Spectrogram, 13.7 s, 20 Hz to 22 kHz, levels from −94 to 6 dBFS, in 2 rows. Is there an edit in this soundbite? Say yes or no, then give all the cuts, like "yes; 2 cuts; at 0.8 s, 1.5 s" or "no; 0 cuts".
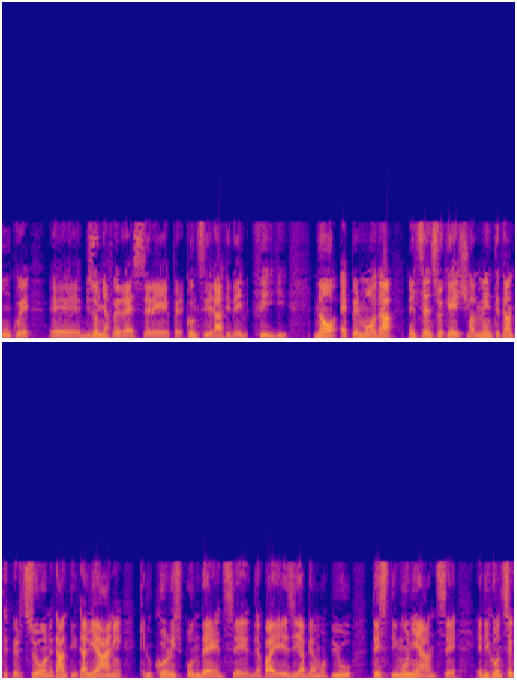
yes; 8 cuts; at 1.4 s, 2.4 s, 3.2 s, 4.5 s, 6.2 s, 7.5 s, 8.7 s, 10.3 s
